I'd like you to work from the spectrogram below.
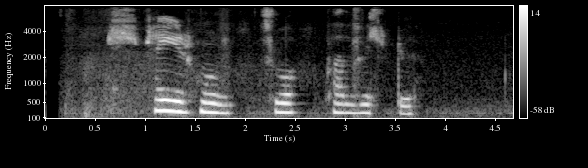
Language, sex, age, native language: Icelandic, male, 9, Icelandic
